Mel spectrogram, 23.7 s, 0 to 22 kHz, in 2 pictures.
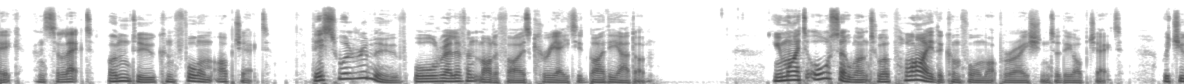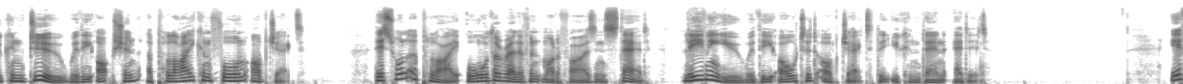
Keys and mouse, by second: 10.1-15.3 middle drag, 15.3-19.0 right drag, 19.0-23.4 drag, 21.9 Tab.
